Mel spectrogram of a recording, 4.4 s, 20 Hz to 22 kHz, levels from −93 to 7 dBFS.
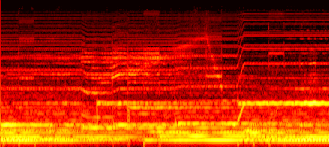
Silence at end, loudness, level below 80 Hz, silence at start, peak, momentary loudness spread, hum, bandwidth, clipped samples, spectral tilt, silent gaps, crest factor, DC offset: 0 s; -18 LUFS; -62 dBFS; 0 s; -2 dBFS; 7 LU; none; 8.6 kHz; under 0.1%; -7.5 dB/octave; none; 14 dB; under 0.1%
